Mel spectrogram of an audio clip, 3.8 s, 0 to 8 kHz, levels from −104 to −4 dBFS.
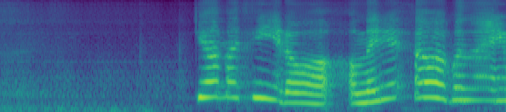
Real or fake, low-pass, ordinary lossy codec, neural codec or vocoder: fake; none; none; codec, 16 kHz, 0.3 kbps, FocalCodec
